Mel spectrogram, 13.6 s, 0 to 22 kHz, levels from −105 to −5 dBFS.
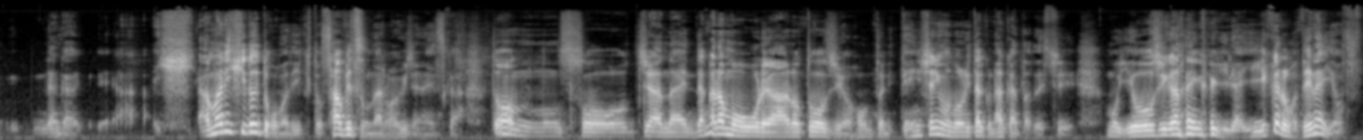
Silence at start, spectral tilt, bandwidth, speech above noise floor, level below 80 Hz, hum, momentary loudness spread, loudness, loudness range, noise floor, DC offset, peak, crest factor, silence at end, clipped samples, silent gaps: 0.4 s; -5 dB/octave; 17.5 kHz; 22 dB; -66 dBFS; none; 19 LU; -24 LUFS; 4 LU; -47 dBFS; under 0.1%; -6 dBFS; 20 dB; 0.05 s; under 0.1%; none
